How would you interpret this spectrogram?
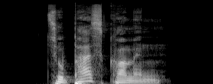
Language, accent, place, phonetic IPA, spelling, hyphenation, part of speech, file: German, Germany, Berlin, [t͡suˈpasˌkɔmən], zupasskommen, zu‧pass‧kom‧men, verb, De-zupasskommen.ogg
- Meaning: to be appropriate for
